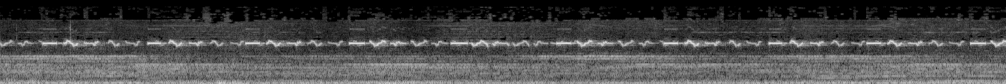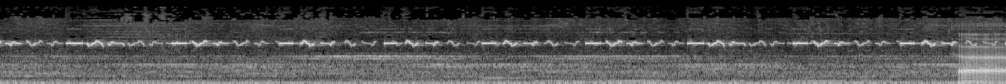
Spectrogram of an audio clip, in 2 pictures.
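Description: Sci-fi electronic sound effect: a high, fluttering warble held on one pitch over a low hum, pulsing regularly in loudness.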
